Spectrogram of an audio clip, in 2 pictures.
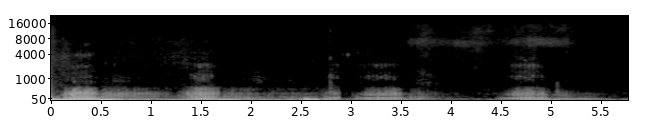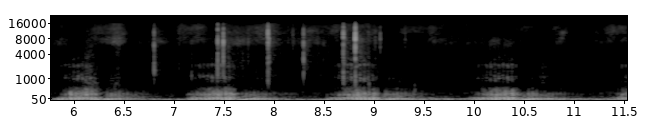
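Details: Pet Maine Coon Vasilisa enjoying a long-nail massage, captured binaurally; steady low purring in rolling swells, overlaid by sharp nail taps and clicks clustered in the middle.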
